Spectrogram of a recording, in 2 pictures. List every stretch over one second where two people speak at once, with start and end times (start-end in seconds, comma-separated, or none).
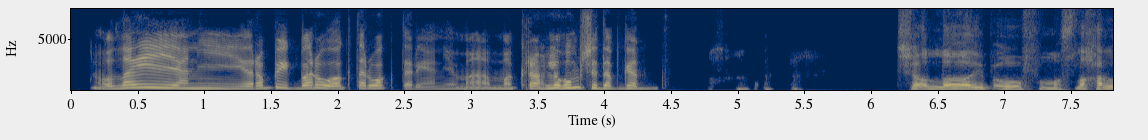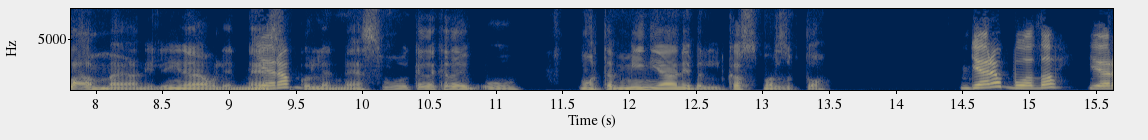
none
